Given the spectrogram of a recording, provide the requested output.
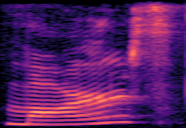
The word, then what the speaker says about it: Marzz: The song is called Countless Times by Marz.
